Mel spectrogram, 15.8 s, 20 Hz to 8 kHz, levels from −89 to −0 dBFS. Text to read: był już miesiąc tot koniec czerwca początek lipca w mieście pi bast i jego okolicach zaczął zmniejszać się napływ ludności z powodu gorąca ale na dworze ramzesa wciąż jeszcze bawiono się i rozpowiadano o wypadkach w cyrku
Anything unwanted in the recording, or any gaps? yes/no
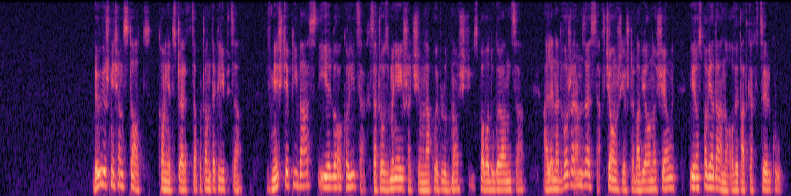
no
